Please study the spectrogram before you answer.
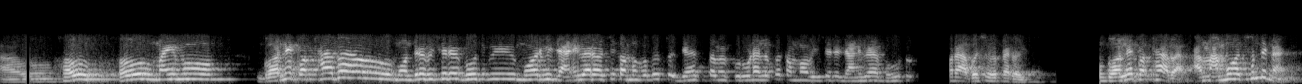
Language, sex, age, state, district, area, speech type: Odia, male, 60+, Odisha, Dhenkanal, rural, conversation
